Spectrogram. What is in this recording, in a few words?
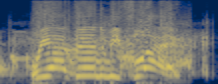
enemy flag, voiceovers, US; english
